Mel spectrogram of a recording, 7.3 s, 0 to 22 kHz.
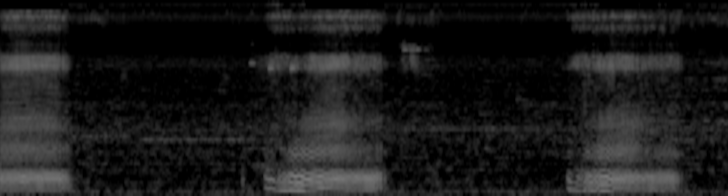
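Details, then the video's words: Snoring from a sleeping cat, recorded in 2020: grating, harmonic inhalations about a second long, recurring every three seconds or so, with near silence between them in a quiet room. "Snoring Cat Returns!"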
